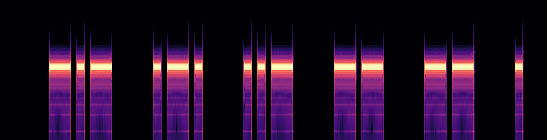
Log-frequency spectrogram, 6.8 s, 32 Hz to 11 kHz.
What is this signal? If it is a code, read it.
Morse code, heard as a keyed tone, about 14 wpm, spaced as for 10 wpm, 680 Hz. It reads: KRUMME
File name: Witz-22-Juli-2025-50-F70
